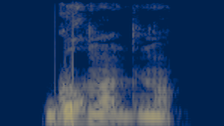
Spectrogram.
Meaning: greedily
- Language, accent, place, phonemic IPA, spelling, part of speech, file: French, France, Lyon, /ɡuʁ.mɑ̃d.mɑ̃/, gourmandement, adverb, LL-Q150 (fra)-gourmandement.wav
